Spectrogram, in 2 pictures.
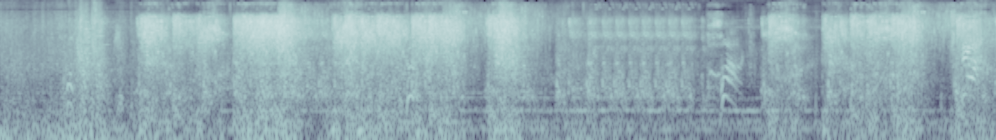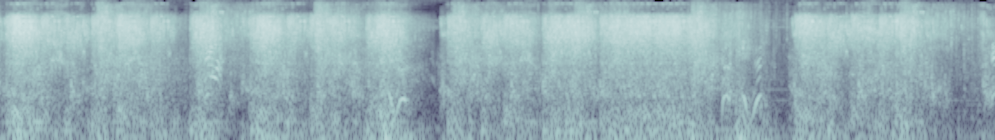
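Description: Sword blades slash and clang in rapid bursts.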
